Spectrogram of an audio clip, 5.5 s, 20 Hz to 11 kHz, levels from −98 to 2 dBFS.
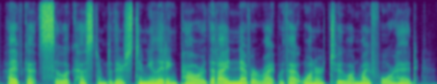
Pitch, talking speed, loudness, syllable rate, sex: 215 Hz, 220 wpm, -18 LUFS, 6.5 syllables/s, female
